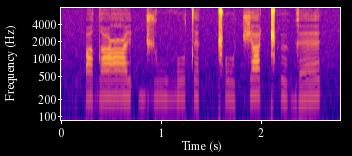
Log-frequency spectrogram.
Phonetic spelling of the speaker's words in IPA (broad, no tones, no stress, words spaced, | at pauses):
ʔədˤeʕeʔd͡ʒu ɦotɛkǁot͡ʃa ǁʰøɡɛ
